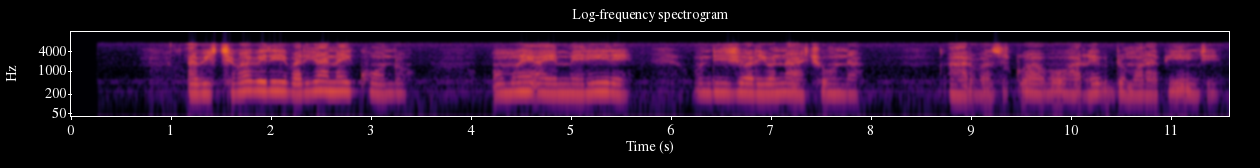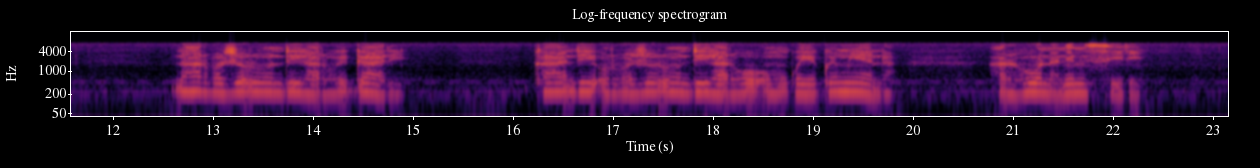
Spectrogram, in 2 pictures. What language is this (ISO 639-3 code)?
nyn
